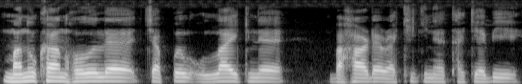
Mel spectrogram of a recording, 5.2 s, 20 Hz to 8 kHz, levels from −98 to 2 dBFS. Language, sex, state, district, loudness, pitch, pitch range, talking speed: Nagamese, male, Nagaland, Dimapur, -19 LUFS, 130 Hz, 125-135 Hz, 150 wpm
